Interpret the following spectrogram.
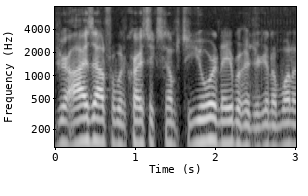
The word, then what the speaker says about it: Crisix: They pronounce it Crisix, by the way, so I'm not sure if I've been just saying it wrong all this time because I love them.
